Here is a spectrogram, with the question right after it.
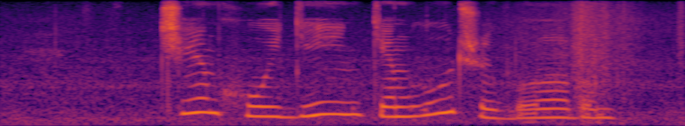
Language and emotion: Russian, sad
